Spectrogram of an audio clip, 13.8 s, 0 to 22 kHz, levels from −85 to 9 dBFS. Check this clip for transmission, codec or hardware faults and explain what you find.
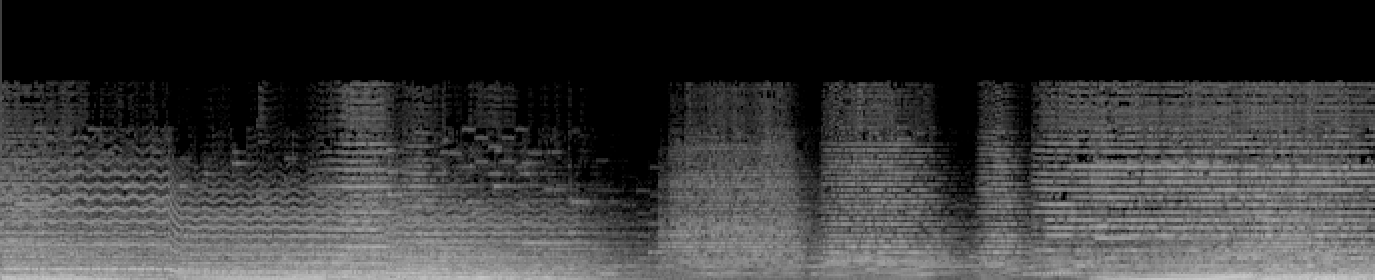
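Nothing stood out on listening to this clip.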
